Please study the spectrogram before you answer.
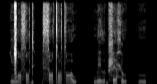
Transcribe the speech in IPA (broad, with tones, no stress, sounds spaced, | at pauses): ŋ͡ǁ ɛ˦ sˤ e˧ ɡ | s ɛ˧ tˤ u˨ tˤ ɛ˦ w | w e˦ l ʊ˦ ɡ ʂ ɛ˦ ə̯ ħ u˦ | u˧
